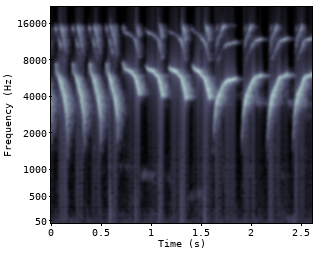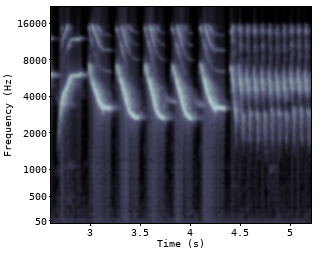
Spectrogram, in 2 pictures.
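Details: Canary tutor song with long rolls: a steady series of clear downward-sweeping whistled notes, some hooked, followed by a rapid rolling trill at the end.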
